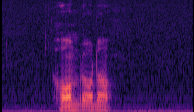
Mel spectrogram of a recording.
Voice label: nice day, swedish

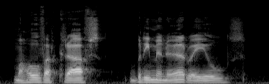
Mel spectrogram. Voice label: hovercraft scots

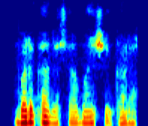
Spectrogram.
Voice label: birthday hausa

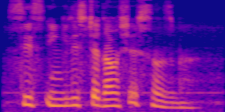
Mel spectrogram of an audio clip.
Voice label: do you speak eng, Azeri

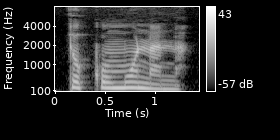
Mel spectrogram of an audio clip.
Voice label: goodbye, Lingala

